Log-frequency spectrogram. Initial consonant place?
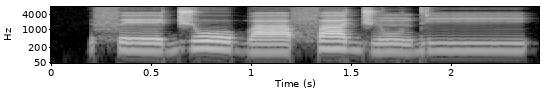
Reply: labial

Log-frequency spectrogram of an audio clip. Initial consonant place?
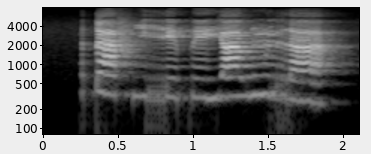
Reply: alveolar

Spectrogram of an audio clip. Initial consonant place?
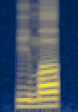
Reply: labial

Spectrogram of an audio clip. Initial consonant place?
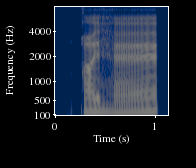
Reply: uvular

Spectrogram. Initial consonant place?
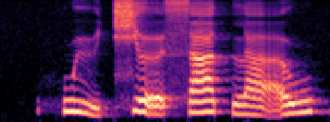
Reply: glottal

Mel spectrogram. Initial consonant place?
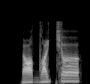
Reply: alveolar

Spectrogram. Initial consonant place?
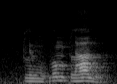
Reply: labial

